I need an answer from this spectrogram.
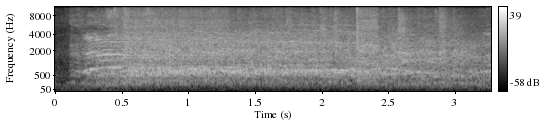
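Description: A studio audience shouts and cheers during a panel game, a loud crowd roar that swells up within a moment and holds steady for a few seconds.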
